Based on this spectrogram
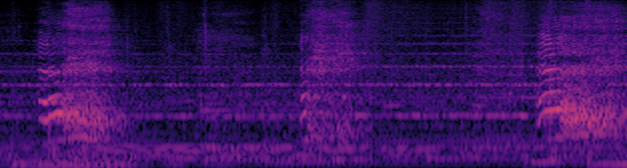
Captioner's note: Catherine yelling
